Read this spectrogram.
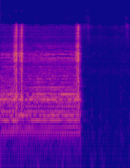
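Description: Music plays loudly from a tablet speaker and then cuts off abruptly.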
